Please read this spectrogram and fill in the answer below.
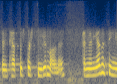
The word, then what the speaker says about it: Pseudomonas: Pseudomonas, which is a bacteria. Yeah, let me spell it. – Pseudomonas. – Yeah, there's a silent P. So P-S-E-U-D-O-M-O-N-A-S.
